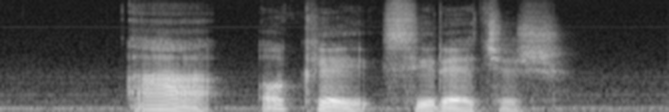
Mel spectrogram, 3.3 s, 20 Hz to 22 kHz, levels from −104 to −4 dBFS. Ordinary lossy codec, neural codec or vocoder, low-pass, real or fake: none; none; none; real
